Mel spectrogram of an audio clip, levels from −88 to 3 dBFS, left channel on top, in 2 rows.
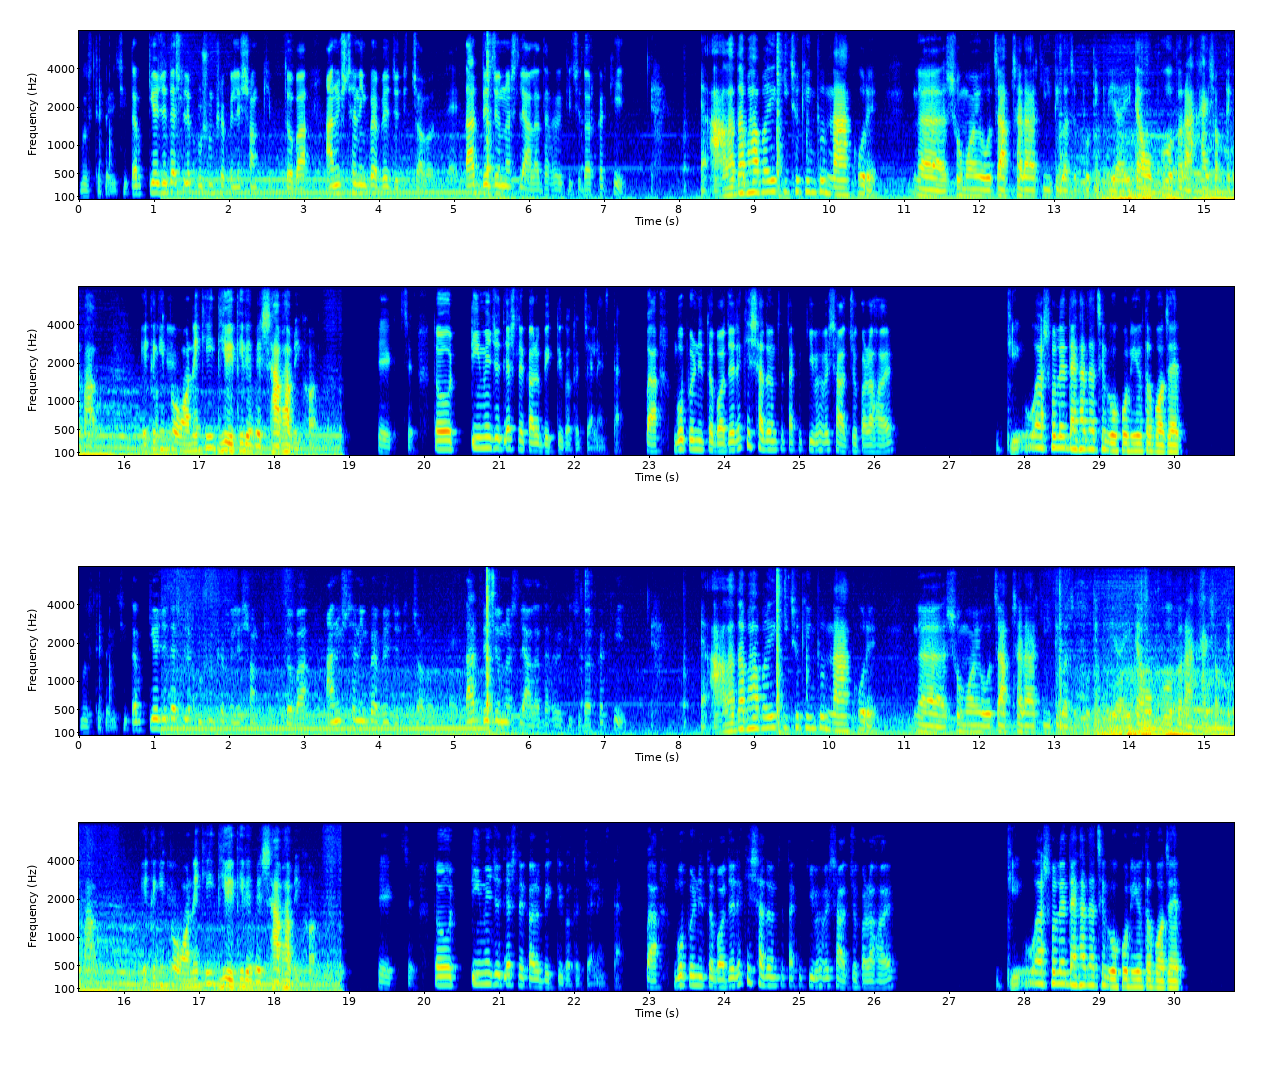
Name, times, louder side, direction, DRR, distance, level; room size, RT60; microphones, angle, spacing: voice 1, 0.0-3.0 3.3-6.9 7.1-7.3 16.5-16.7 19.4-19.6 20.1-22.4 23.0-24.7 25.1-26.2, left 4 dB, 60° left, 0.6 m, -36 dB
Motor vehicle (road) / Engine starting / Idling, 1.1-8.8 9.1-18.9, right 1 dB, 60° right, 0.7 m, -33 dB
voice 2, 8.3-10.6 11.1-15.7 16.2-18.6 27.8-30.1, left 2 dB, 15° left, 0.6 m, -30 dB
4.1 x 2.2 x 2.7 m
head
